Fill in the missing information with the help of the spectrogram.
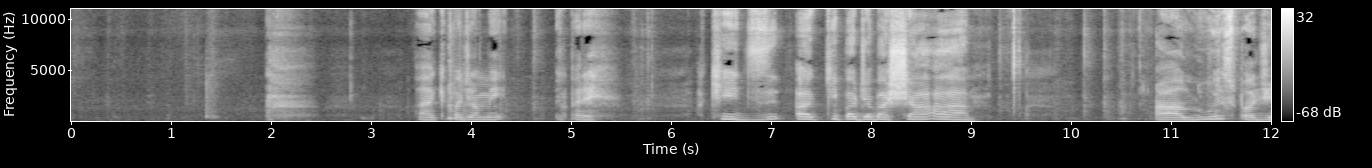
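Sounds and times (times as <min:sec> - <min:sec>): person speaking: 0:03.4 - 0:09.6, 0:10.5 - 0:12.0.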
